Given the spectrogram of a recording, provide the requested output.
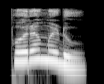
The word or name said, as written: ಪೆರ್ಮಡಿ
